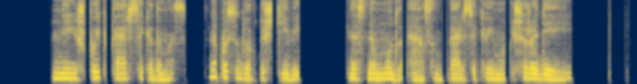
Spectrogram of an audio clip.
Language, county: Lithuanian, Vilnius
